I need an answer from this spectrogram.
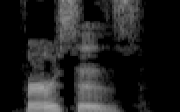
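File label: "verses", British English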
